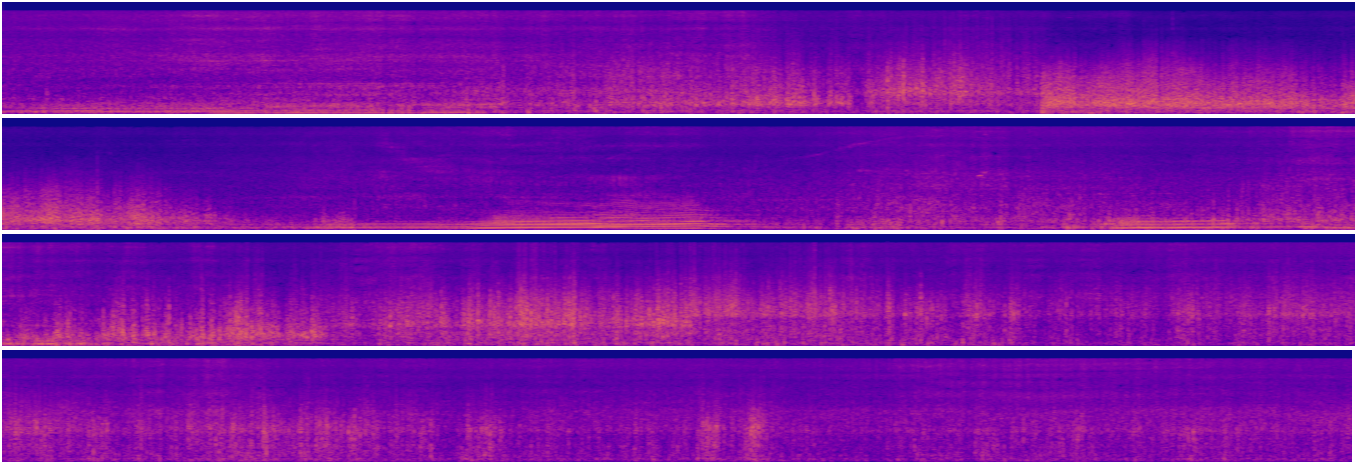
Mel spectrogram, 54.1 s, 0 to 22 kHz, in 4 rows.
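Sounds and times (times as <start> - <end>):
wind and road noise: 0.0 - 54.0
motorbike engine revving: 16.7 - 21.0.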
